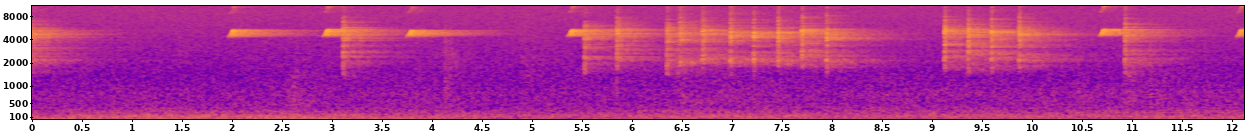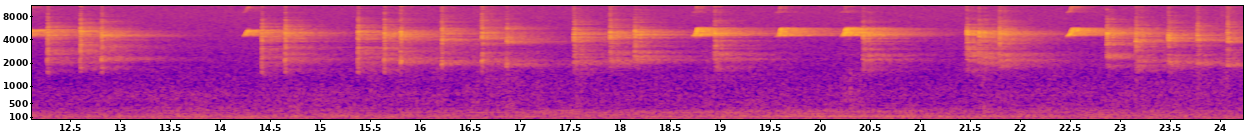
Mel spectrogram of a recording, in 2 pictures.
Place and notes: Into the 'AGC Roux' abandoned factory, an angry Common Redstart, longly shouting on different places of a wide hall.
